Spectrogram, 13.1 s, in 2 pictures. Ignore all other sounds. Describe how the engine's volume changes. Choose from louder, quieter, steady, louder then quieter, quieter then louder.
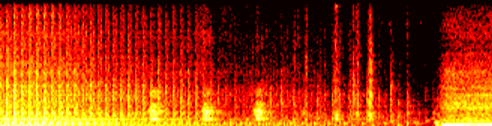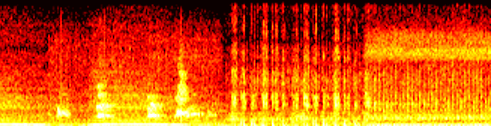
quieter then louder.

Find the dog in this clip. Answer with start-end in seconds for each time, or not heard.
1.8-4.0, 7.2-9.5.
